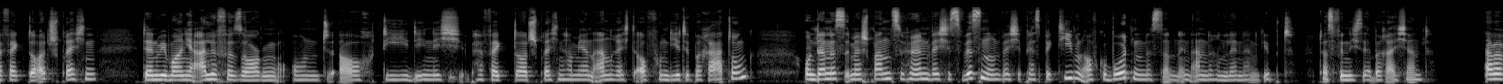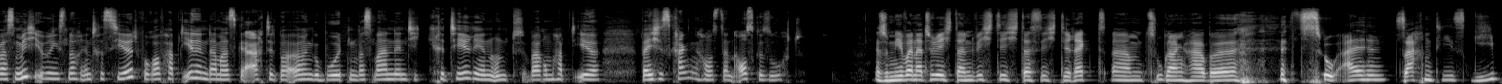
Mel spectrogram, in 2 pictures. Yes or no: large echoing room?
no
